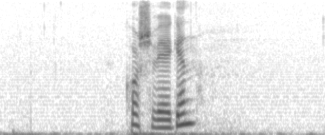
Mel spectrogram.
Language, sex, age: Norwegian, female, 54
